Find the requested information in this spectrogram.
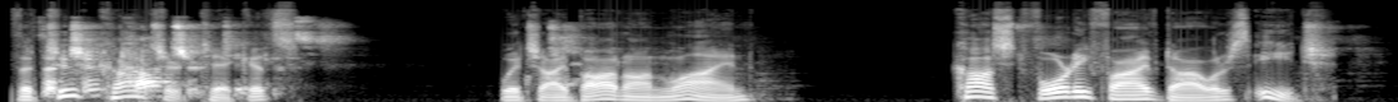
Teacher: Note the pause in speech and the rising and falling intonation.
